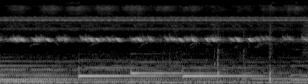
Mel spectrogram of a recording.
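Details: Crickets chirr steadily in a high, pulsing trill in the evening quiet of a rural village after dusk.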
